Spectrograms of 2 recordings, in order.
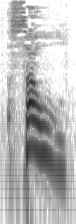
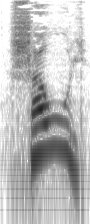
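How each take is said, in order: First: The name begins with an s sound. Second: The name begins with an sh sound. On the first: This is the form used in Russian transliteration. The speaker calls it wrong. "В нашей транслитерации Саул" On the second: This is the original form of the name. The speaker calls it right. "А в действительности это имя было не Саул даже, Шауль"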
